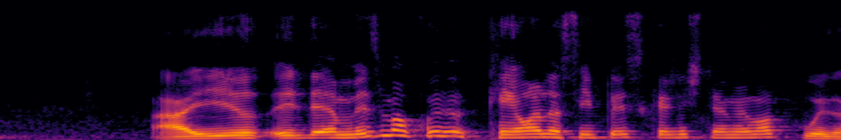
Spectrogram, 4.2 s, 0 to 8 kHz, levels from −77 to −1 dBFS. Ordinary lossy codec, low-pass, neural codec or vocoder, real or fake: none; 7.2 kHz; codec, 16 kHz, 4 kbps, X-Codec, HuBERT features, trained on general audio; fake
